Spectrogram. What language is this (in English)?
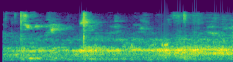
Chinese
